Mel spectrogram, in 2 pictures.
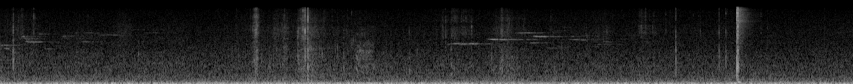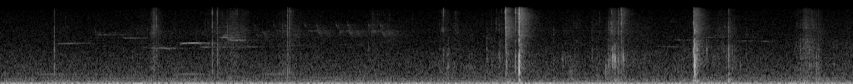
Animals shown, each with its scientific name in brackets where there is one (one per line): Ovenbird (Seiurus aurocapilla)
Hermit Thrush (Catharus guttatus)
Mourning Dove (Zenaida macroura)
